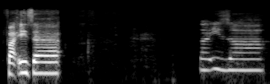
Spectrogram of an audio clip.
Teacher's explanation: 1 second. No, it's 2 seconds because it's fatha and followed by alif madda.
